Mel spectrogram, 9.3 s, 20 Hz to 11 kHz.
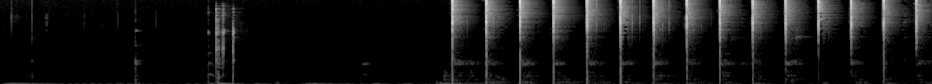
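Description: Fingers with long blue nails pull back and release the steel balls of a small Newton's cradle. After a few faint handling sounds and a brief bright rattle, the solid balls knock together in 15 sharp, bright clicks at a steady, slightly slowing rhythm, each dying away almost instantly.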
